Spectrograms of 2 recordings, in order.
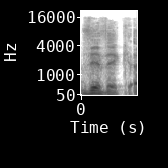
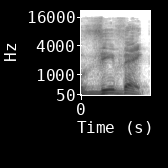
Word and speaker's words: Vivek: So his team said it's a hard E, so it's V, not V, like I've been saying, Vivek. It's not Vivek. It rhymes with cake, so Vivek Ramaswamy.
